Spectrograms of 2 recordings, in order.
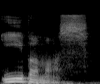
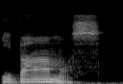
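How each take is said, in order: First: The stress is on the first syllable. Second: The stress is on the second syllable. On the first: The speaker calls it right. "That's where the stress comes over the I" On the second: The speaker calls it wrong. "it's the penultimate syllable that gets stressed ... So here is where we would push down"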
